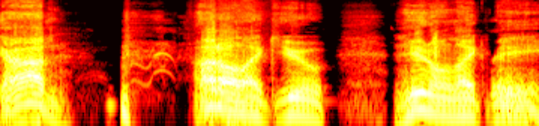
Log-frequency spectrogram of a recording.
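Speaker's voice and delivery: rough, high bellow. Retelling a family prayer in the Vince voice: Vince McMahon voice. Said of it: "his Vince voice".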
